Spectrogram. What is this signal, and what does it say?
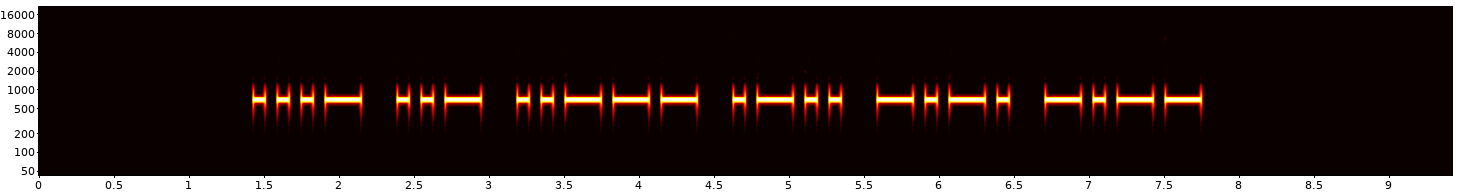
Morse code, heard as a keyed tone, about 15 wpm, 700 Hz. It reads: VU2LCY
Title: DXCC-100 Call Signs - 6 Characters - Repeated 2x - 15wpm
